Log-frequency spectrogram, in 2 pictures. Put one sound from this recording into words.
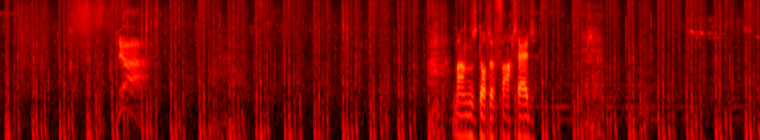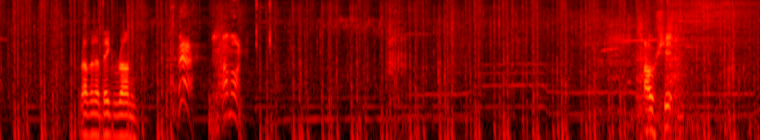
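A horse's hooves pound quickly on the ground.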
